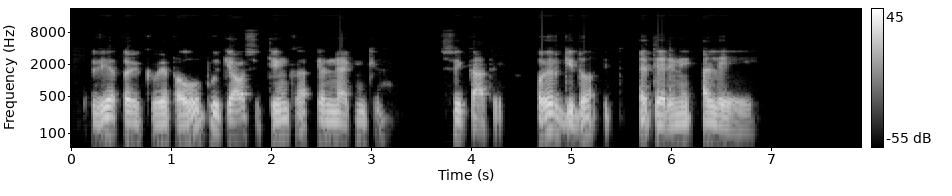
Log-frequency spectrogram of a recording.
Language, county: Lithuanian, Vilnius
